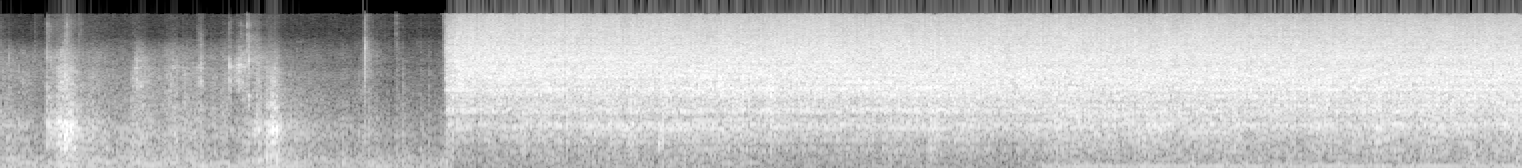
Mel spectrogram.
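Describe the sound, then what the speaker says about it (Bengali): Spice paste hits hot oil seasoned with cumin seeds, a bay leaf and whole garam masala, bursting into a loud, steady sizzle after a few quieter kitchen clinks and taps. "একটু চিরবির করে উঠলে এর মধ্যে এই পেস্টটা দিয়ে দেবো।"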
